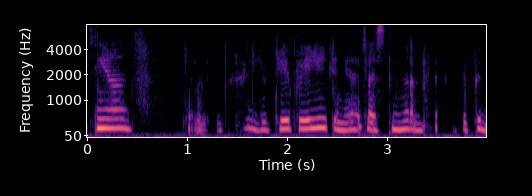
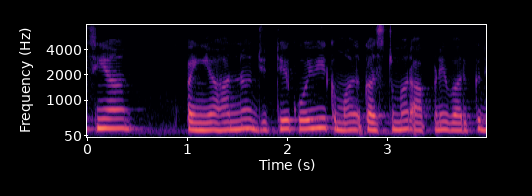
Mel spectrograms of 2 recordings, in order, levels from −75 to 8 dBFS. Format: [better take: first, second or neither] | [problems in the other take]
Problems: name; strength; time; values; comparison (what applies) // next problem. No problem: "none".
second | noise reduction (neural diffusion model UNIVERSE++)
